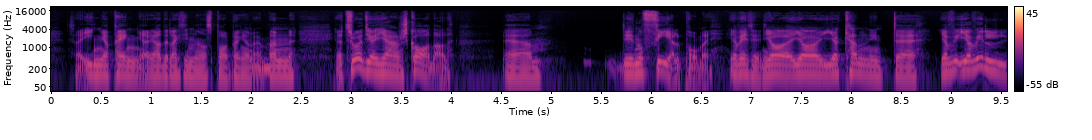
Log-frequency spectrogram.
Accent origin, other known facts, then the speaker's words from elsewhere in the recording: Närke, Örebro County, Sweden; jag är från Närke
